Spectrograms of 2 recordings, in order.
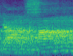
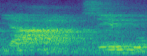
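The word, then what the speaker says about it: يس: Ya dan sin tidak dibaca yasa atau yas, tapi dibaca ya, sin, utuh huruf-hurufnya itu. Makanya disebut harfi.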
